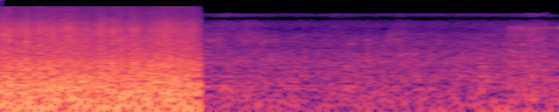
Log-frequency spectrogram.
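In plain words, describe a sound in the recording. A river flows nearby.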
